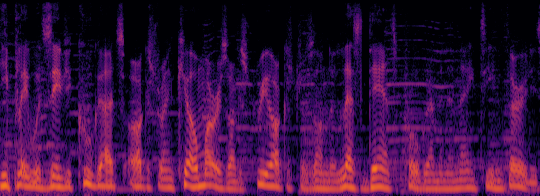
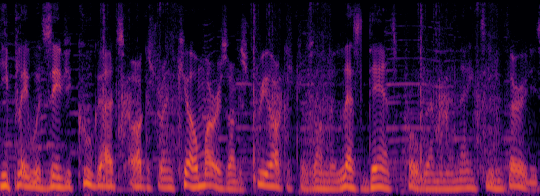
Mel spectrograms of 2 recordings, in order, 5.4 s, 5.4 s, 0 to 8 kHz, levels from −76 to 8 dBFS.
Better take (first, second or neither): first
